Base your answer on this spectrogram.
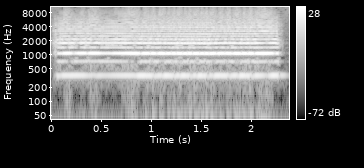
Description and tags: Double clarinet playing A on both horns. Recorded as 22khz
